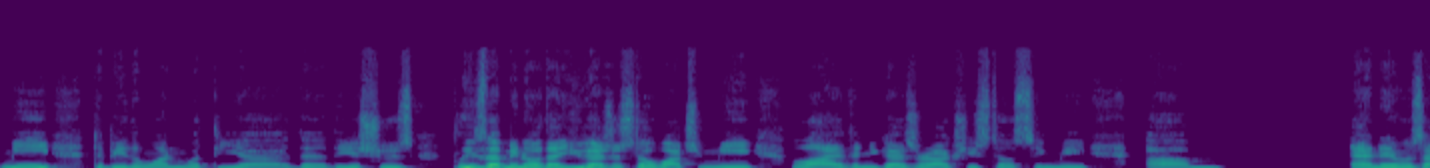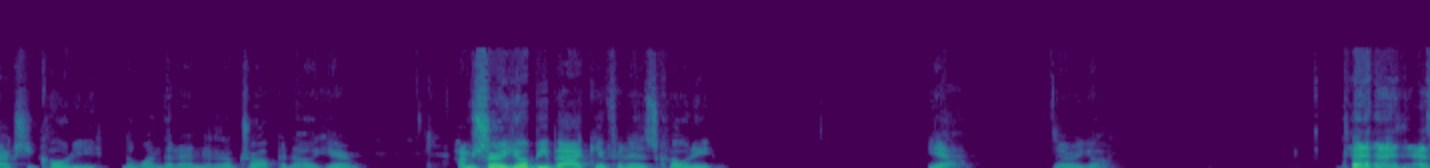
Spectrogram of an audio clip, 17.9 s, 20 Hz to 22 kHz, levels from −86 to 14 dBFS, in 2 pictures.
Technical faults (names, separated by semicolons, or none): none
